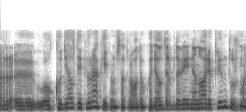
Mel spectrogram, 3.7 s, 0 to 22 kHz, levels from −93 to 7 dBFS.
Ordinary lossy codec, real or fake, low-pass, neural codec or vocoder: MP3, 48 kbps; fake; 7.2 kHz; vocoder, 44.1 kHz, 128 mel bands every 256 samples, BigVGAN v2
